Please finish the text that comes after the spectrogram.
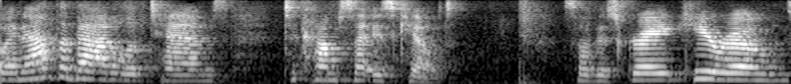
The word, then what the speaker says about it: Thames: battle of thames okay spelled like the french river t-h-a-m-e-s thames it looks like thames it's thames okay that's it's french and the great river in london is also called the thames okay um oh i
